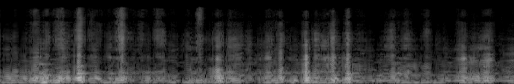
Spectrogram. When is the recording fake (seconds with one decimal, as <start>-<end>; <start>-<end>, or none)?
0.0-5.1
